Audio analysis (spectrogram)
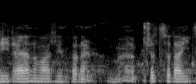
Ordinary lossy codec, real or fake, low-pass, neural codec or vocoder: Opus, 16 kbps; fake; 7.2 kHz; vocoder, 22.05 kHz, 80 mel bands, HiFi-GAN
